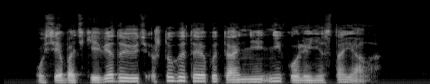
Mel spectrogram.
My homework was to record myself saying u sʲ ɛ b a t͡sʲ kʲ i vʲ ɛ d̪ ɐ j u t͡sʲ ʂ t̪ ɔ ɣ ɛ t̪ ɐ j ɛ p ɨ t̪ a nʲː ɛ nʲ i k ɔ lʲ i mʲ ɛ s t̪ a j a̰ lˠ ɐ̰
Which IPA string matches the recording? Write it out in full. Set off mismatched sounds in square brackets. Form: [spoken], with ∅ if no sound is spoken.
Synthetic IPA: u sʲ ɛ b a t͡sʲ kʲ i vʲ ɛ d̪ ɐ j u t͡sʲ ʂ t̪ ɔ ɣ ɛ t̪ ɐ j ɛ p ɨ t̪ a nʲː ɛ nʲ i k ɔ lʲ i [nʲ] ɛ s t̪ a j a̰ lˠ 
